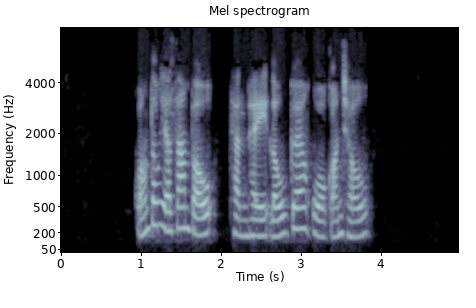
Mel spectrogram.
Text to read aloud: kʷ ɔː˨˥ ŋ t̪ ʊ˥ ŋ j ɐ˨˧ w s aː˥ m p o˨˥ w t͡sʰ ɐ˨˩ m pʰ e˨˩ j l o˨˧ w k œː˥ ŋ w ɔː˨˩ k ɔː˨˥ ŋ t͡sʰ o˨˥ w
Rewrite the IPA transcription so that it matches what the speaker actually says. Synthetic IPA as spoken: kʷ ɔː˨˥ ŋ t̪ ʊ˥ ŋ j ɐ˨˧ w s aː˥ m p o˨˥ w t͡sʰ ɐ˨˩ n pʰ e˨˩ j l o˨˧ w k œː˥ ŋ w ɔː˨˩ k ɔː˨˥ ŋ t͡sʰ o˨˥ w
